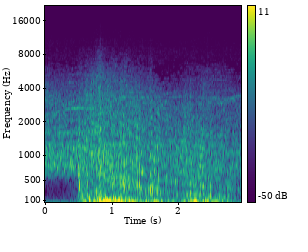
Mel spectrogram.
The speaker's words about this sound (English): And then you think it's come to the end because there's thunder, right?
